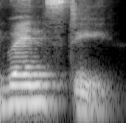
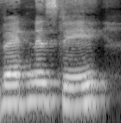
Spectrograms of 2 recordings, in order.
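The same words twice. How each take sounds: First: The middle d is left silent. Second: The middle d is sounded out. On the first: The speaker calls it right. "you should say Wednesday" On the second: The speaker calls it wrong. "don't call it Wednesday"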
